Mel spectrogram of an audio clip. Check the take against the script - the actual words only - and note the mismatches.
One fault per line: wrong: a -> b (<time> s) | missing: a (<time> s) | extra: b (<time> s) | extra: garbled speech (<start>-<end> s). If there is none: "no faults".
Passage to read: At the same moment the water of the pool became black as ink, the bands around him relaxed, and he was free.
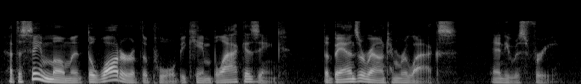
wrong: relaxed -> relax (4.0 s)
